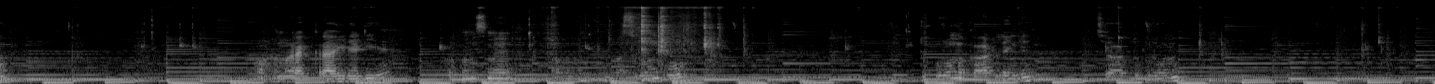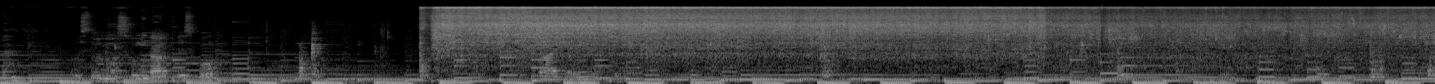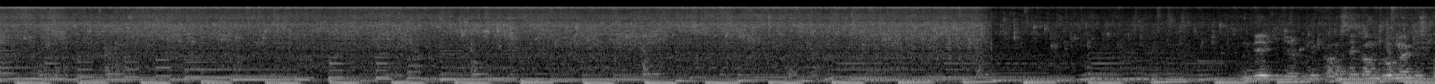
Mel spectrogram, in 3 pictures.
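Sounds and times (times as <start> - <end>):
mushrooms sizzling in hot oil: 18.6 - 43.0.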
